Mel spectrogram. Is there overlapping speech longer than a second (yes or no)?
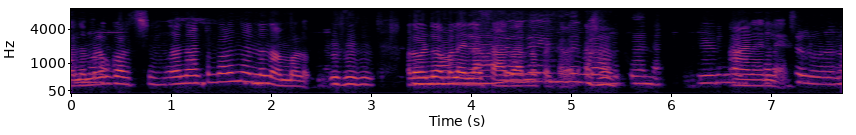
yes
